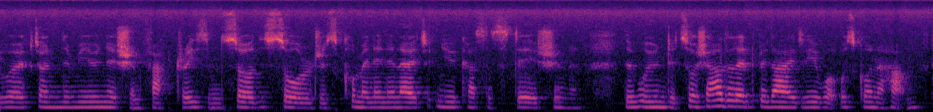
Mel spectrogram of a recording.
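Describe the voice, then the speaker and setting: There's audible room echo and noticeable background noise as a woman talks at a moderate pace with a fairly low pitch. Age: 80s+. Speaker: oral history interviewee. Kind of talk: oral history interview.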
